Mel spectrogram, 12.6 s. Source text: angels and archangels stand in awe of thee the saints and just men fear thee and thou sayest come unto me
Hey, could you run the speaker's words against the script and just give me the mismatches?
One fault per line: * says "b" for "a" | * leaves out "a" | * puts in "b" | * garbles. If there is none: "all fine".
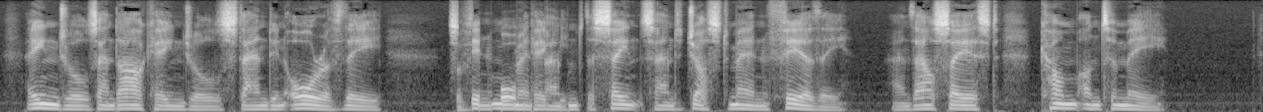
* garbles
